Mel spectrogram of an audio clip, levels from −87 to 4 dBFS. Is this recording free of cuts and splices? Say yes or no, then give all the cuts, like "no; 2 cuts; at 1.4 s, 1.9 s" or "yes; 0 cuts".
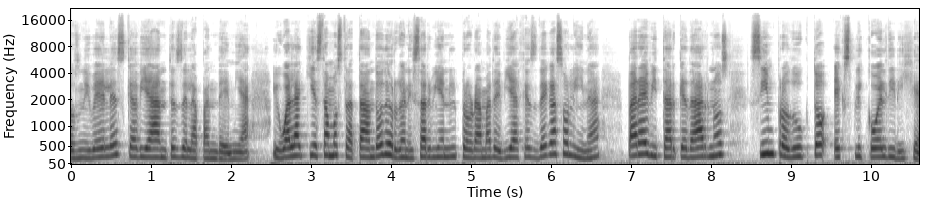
no; 1 cut; at 2.5 s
